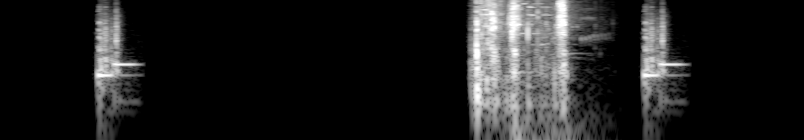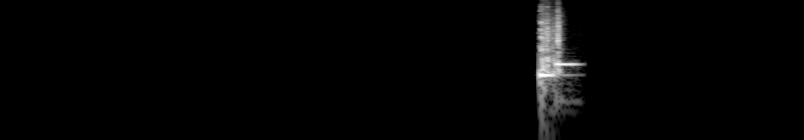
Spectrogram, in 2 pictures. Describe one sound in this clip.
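Short game interface chimes sound as buttons are tapped.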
